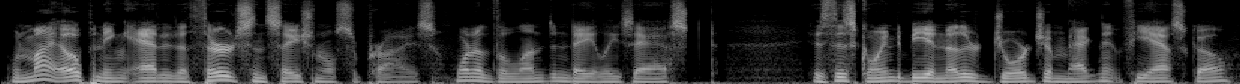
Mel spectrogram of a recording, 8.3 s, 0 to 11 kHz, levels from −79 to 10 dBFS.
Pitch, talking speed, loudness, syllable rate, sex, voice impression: 115 Hz, 165 wpm, -21 LUFS, 5.3 syllables/s, male, masculine, very adult-like, muffled, sincere, slightly calm, slightly reassuring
